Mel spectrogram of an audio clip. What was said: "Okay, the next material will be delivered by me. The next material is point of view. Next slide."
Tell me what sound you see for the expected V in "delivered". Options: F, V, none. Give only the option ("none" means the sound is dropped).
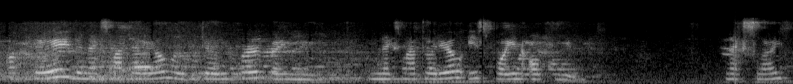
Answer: F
